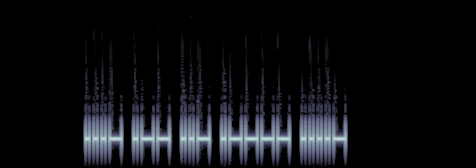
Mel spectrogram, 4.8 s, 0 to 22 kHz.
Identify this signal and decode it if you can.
Morse code, heard as a keyed tone, about 30 wpm, 700 Hz. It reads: VWU14
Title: Five Challenging Letter-Number Combinations 30wpm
